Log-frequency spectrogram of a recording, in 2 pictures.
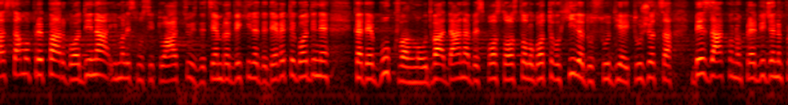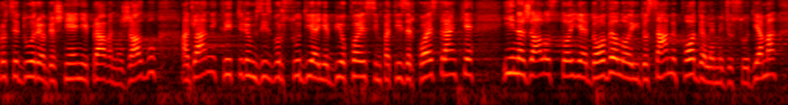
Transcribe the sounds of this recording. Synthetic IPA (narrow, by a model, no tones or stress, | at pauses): samo̞pɾepaːɾɡo̞d̪inaimalismo̞sit̪uaːt̪sijuizd̪e̞t̪seːmbɾad̪ʋeːxiʎad̪e̞d̪eʋet̪e̞ɡo̞d̪ine̞kad̪aje̞bukʋalˠnoud̪ʋaːd̪aːnabe̞zpo̞slˠao̞st̪alˠo̞ɡo̞t̪o̞ʋoxiʎad̪usuːd̪ijait̪uʒiot̪sa | be̞zːaːko̞naopɾed̪ʋid͡ʑeno̞pɾo̞t̪se̞d̪uːɾeo̞bjaʃɲe̞ːɲaipɾaːʋanaʒalˠbu | aɡlˠaʋnikɾit̪eɾijumzaizbo̞ɾsuːd̪ijaje̞bio̞ko̞jesimpat̪izaɾko̞jest̪ɾaŋke̞ | inaʒalˠo̞st̪t̪oːje̞d̪o̞ʋe̞lˠo̞id̪o̞saːme̞po̞d̪ele̞me̞d͡ʑusuːd̪ijama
